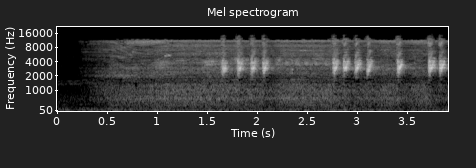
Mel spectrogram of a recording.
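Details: A Bewick's wren in the San Francisco Bay Area gives its call, short rasping high notes in quick bursts of three or four about a second apart, before its song, over a steady background hiss.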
